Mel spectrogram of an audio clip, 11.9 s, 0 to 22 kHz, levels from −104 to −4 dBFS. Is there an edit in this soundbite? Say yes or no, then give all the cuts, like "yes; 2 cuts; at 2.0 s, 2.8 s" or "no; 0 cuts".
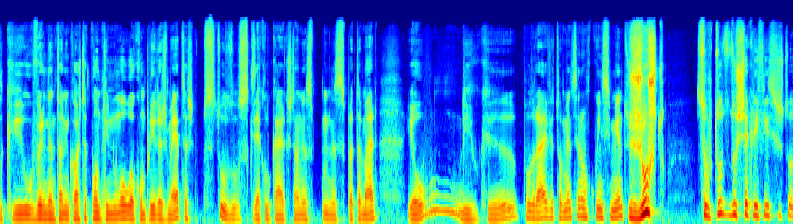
yes; 2 cuts; at 2.9 s, 4.3 s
